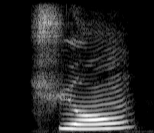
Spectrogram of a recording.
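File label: "xiong2", Mandarin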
